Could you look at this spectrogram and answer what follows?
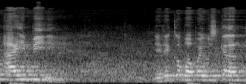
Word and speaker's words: iB: salam sejahtera bagi bapak ibu semua senang sekali saya hadir di sini Saya dari Bank Indonesia tadi moderator menyebutkan ide Sebenarnya bukan IB Tapi bacanya Aibi Jadi kau Bapak Ibu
